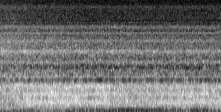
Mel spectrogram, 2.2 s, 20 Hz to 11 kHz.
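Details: 1968 Mercury Monterey 390 V8 during a leakdown test, engine not running: a steady high airy hiss of air escaping the cylinder; heavy leakage, likely past the rings, and the owner suspects it may need new rings.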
